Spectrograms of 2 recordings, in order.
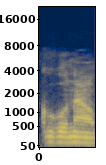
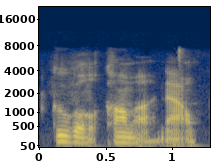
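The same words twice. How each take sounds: First: The two words run together without a pause. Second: A pause separates the two words. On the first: It names the app called Google Now. "Not Google Now" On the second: It names the company, which owns it now. "but Google, Now"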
